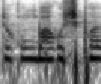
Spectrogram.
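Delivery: very quiet, hushed, tearful mock pleading. Retelling a student's plea to the school's representatives: retelling a tearful plea. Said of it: "막 울면서 얘기했대요".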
